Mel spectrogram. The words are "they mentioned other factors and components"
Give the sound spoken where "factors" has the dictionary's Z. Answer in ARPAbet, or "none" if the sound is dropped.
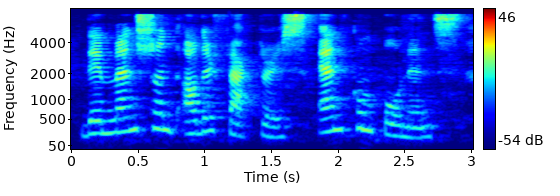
S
